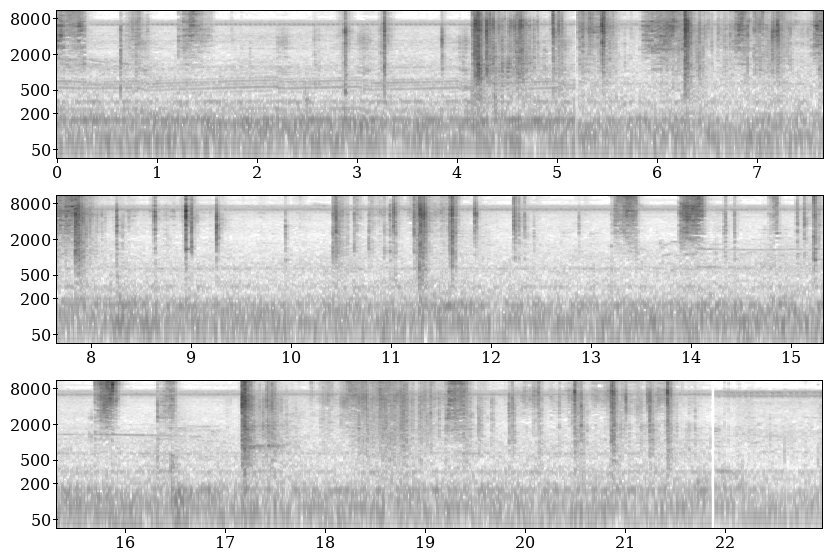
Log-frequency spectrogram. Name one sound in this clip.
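A machete chops and scrapes at bamboo poles with sharp knocks.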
